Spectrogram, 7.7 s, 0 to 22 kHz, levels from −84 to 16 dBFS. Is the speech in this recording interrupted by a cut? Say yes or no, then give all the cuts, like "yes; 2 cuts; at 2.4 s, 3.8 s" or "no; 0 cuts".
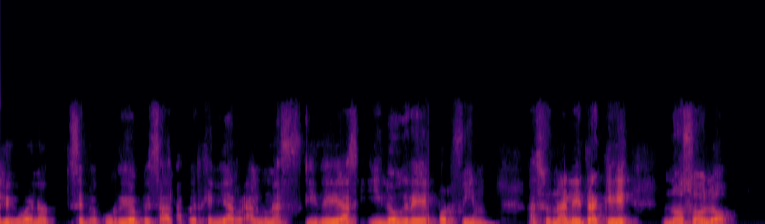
yes; 2 cuts; at 1.7 s, 3.6 s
